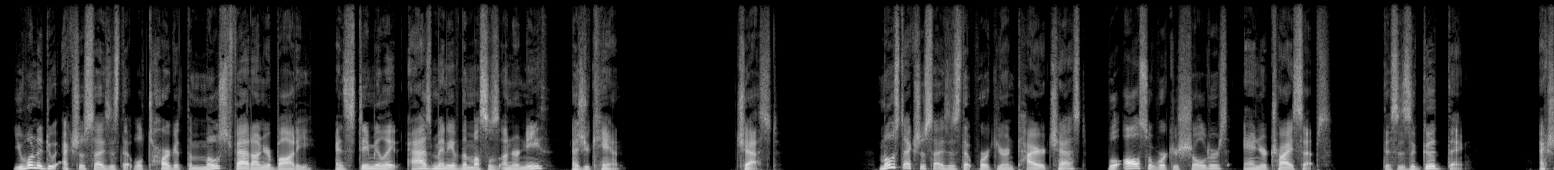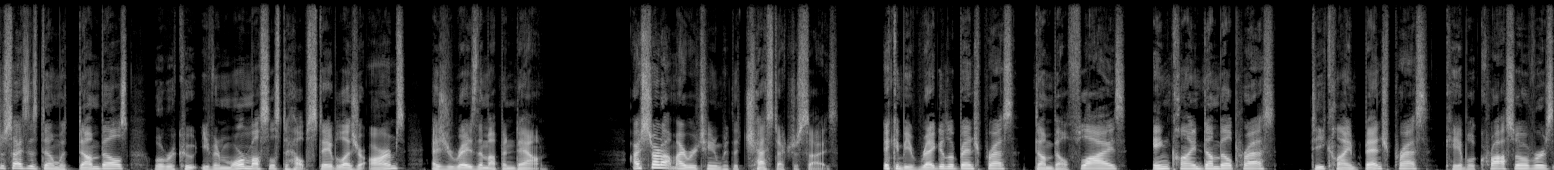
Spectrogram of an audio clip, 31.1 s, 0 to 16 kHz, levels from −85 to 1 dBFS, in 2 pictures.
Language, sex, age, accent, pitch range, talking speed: English, male, 20-39, American, 120-165 Hz, 175 wpm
